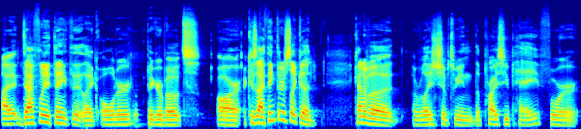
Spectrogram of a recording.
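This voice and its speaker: A young man, a podcast guest, talking in a laid-back, halting way, often repeating words as he thinks aloud. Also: medium pitch, no room sound, clean studio sound. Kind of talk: casual chat.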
